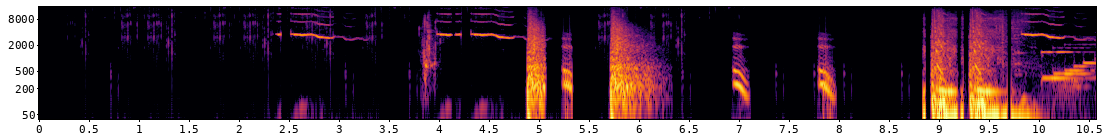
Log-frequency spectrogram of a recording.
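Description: Short electronic game sound effects chime and whoosh.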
